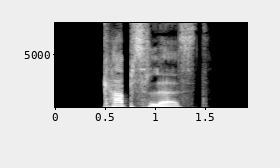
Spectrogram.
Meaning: second-person singular subjunctive I of kapseln
- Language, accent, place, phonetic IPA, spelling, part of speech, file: German, Germany, Berlin, [ˈkapsləst], kapslest, verb, De-kapslest.ogg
